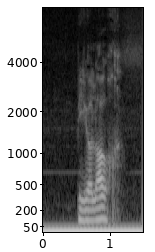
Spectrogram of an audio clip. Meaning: biologist
- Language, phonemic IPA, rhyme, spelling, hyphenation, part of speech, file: Dutch, /ˌbi.oːˈloːx/, -oːx, bioloog, bio‧loog, noun, Nl-bioloog.ogg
